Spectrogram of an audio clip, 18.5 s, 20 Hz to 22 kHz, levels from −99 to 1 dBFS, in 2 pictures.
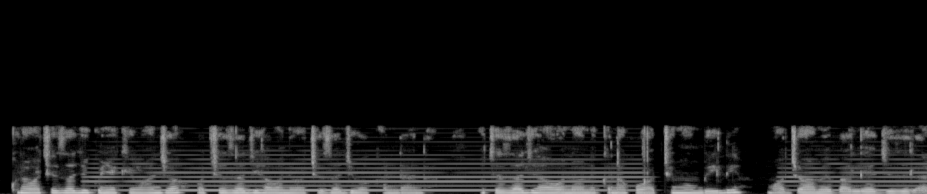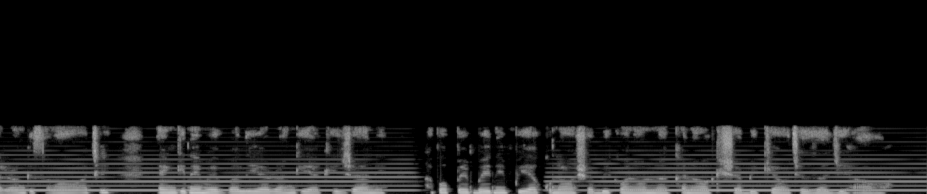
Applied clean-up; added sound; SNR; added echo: none; Wind instrument, woodwind instrument; 13 dB; none.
